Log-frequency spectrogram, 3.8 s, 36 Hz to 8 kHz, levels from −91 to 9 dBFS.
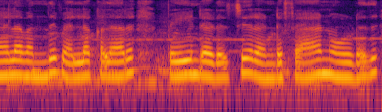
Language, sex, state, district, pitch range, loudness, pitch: Tamil, female, Tamil Nadu, Namakkal, 200-220 Hz, -14 LUFS, 205 Hz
